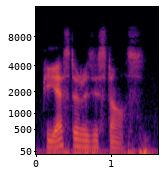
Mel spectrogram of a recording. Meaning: 1. A masterpiece; the most memorable accomplishment of one’s career or lifetime 2. The chief dish at a dinner
- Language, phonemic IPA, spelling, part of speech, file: English, /piˈɛs də ɹəˈzɪs.tɑ̃s/, pièce de résistance, noun, Piecederesistance.ogg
